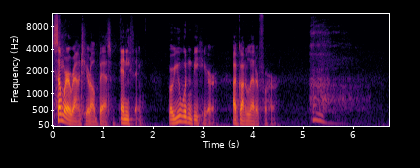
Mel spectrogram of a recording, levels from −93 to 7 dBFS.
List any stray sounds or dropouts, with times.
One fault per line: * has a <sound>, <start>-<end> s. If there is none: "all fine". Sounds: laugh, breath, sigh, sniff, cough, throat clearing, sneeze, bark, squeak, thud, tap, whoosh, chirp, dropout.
* has a sigh, 5.1-6.4 s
